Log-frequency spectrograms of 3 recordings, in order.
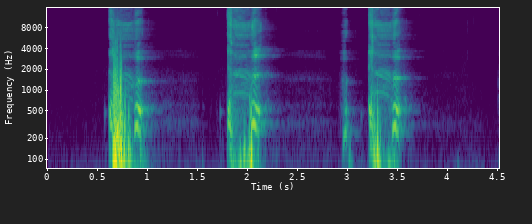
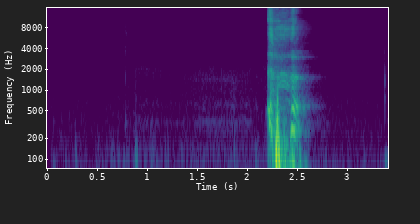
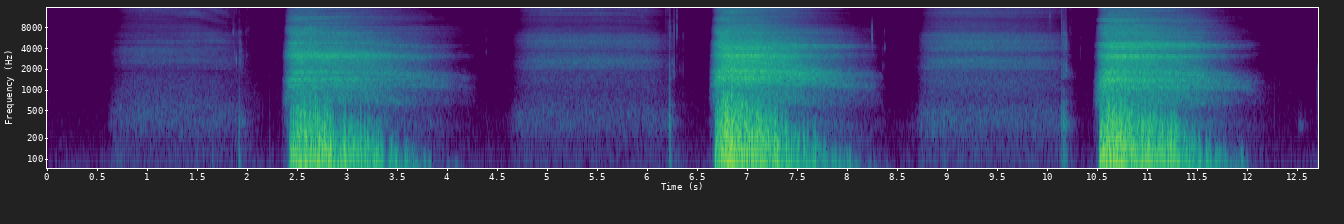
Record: three_cough_length: 4.5 s
three_cough_amplitude: 32768
three_cough_signal_mean_std_ratio: 0.27
cough_length: 3.4 s
cough_amplitude: 21336
cough_signal_mean_std_ratio: 0.17
exhalation_length: 12.7 s
exhalation_amplitude: 18537
exhalation_signal_mean_std_ratio: 0.39
survey_phase: beta (2021-08-13 to 2022-03-07)
age: 18-44
gender: Female
wearing_mask: 'No'
symptom_none: true
smoker_status: Never smoked
respiratory_condition_asthma: false
respiratory_condition_other: false
recruitment_source: REACT
submission_delay: 4 days
covid_test_result: Negative
covid_test_method: RT-qPCR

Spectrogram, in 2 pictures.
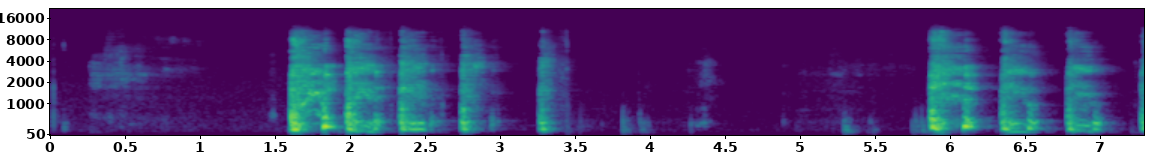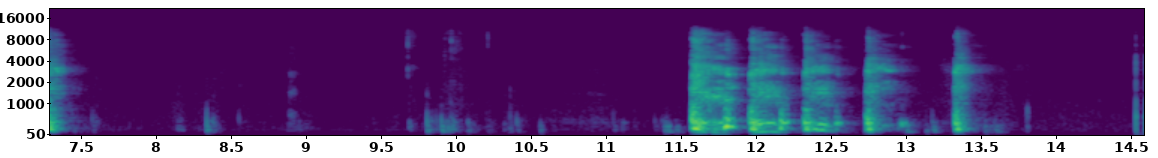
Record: three_cough_length: 14.6 s
three_cough_amplitude: 26366
three_cough_signal_mean_std_ratio: 0.27
survey_phase: beta (2021-08-13 to 2022-03-07)
age: 45-64
gender: Male
wearing_mask: 'No'
symptom_cough_any: true
symptom_new_continuous_cough: true
symptom_runny_or_blocked_nose: true
symptom_shortness_of_breath: true
symptom_sore_throat: true
symptom_fatigue: true
symptom_fever_high_temperature: true
symptom_headache: true
symptom_change_to_sense_of_smell_or_taste: true
symptom_onset: 3 days
smoker_status: Never smoked
respiratory_condition_asthma: false
respiratory_condition_other: false
recruitment_source: Test and Trace
submission_delay: 1 day
covid_test_result: Positive
covid_test_method: RT-qPCR
covid_ct_value: 19.4
covid_ct_gene: ORF1ab gene
covid_ct_mean: 19.7
covid_viral_load: 330000 copies/ml
covid_viral_load_category: Low viral load (10K-1M copies/ml)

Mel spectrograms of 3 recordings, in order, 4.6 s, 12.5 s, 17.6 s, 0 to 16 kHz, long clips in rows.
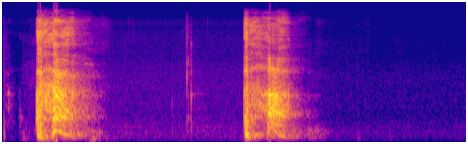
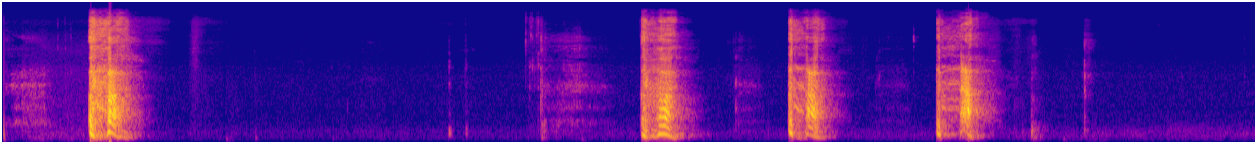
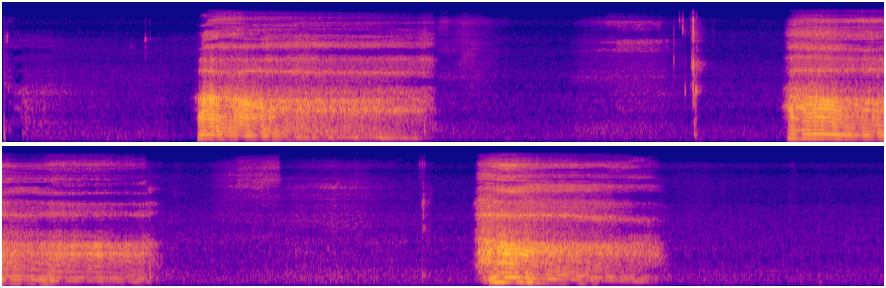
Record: cough_length: 4.6 s
cough_amplitude: 32767
cough_signal_mean_std_ratio: 0.29
three_cough_length: 12.5 s
three_cough_amplitude: 32767
three_cough_signal_mean_std_ratio: 0.2
exhalation_length: 17.6 s
exhalation_amplitude: 16429
exhalation_signal_mean_std_ratio: 0.41
survey_phase: beta (2021-08-13 to 2022-03-07)
age: 65+
gender: Male
wearing_mask: 'No'
symptom_none: true
smoker_status: Ex-smoker
respiratory_condition_asthma: false
respiratory_condition_other: false
recruitment_source: REACT
submission_delay: 1 day
covid_test_result: Negative
covid_test_method: RT-qPCR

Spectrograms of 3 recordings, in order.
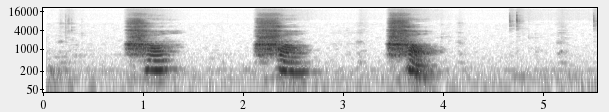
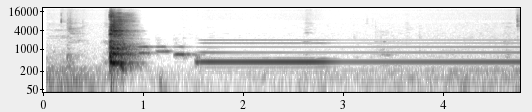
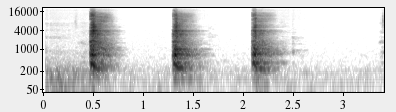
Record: exhalation_length: 5.5 s
exhalation_amplitude: 9748
exhalation_signal_mean_std_ratio: 0.42
cough_length: 4.8 s
cough_amplitude: 32768
cough_signal_mean_std_ratio: 0.28
three_cough_length: 3.4 s
three_cough_amplitude: 32768
three_cough_signal_mean_std_ratio: 0.25
survey_phase: beta (2021-08-13 to 2022-03-07)
age: 45-64
gender: Female
wearing_mask: 'No'
symptom_none: true
symptom_onset: 4 days
smoker_status: Never smoked
respiratory_condition_asthma: false
respiratory_condition_other: false
recruitment_source: REACT
submission_delay: 0 days
covid_test_result: Negative
covid_test_method: RT-qPCR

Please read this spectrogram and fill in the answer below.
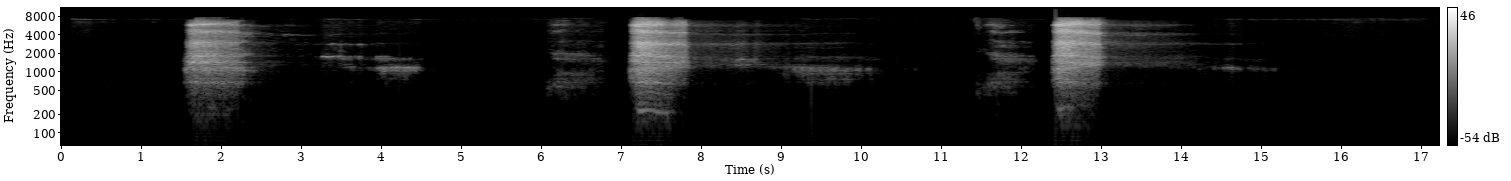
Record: exhalation_length: 17.2 s
exhalation_amplitude: 18673
exhalation_signal_mean_std_ratio: 0.28
survey_phase: alpha (2021-03-01 to 2021-08-12)
age: 45-64
gender: Female
wearing_mask: 'No'
symptom_cough_any: true
symptom_fatigue: true
symptom_onset: 5 days
smoker_status: Ex-smoker
respiratory_condition_asthma: false
respiratory_condition_other: false
recruitment_source: Test and Trace
submission_delay: 2 days
covid_test_result: Positive
covid_test_method: RT-qPCR
covid_ct_value: 11.5
covid_ct_gene: ORF1ab gene
covid_ct_mean: 12.3
covid_viral_load: 93000000 copies/ml
covid_viral_load_category: High viral load (>1M copies/ml)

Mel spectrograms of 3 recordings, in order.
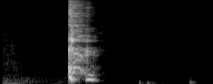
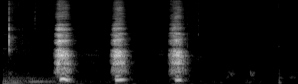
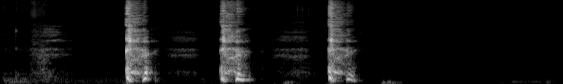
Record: cough_length: 2.1 s
cough_amplitude: 32768
cough_signal_mean_std_ratio: 0.25
exhalation_length: 3.0 s
exhalation_amplitude: 32768
exhalation_signal_mean_std_ratio: 0.29
three_cough_length: 5.6 s
three_cough_amplitude: 32768
three_cough_signal_mean_std_ratio: 0.26
survey_phase: beta (2021-08-13 to 2022-03-07)
age: 45-64
gender: Female
wearing_mask: 'No'
symptom_none: true
smoker_status: Never smoked
respiratory_condition_asthma: false
respiratory_condition_other: false
recruitment_source: Test and Trace
submission_delay: 1 day
covid_test_result: Negative
covid_test_method: RT-qPCR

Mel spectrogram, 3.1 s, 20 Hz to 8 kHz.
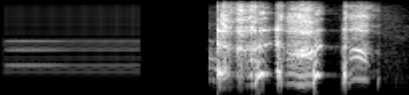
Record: cough_length: 3.1 s
cough_amplitude: 32768
cough_signal_mean_std_ratio: 0.43
survey_phase: beta (2021-08-13 to 2022-03-07)
age: 45-64
gender: Female
wearing_mask: 'No'
symptom_sore_throat: true
symptom_fatigue: true
symptom_onset: 8 days
smoker_status: Never smoked
respiratory_condition_asthma: false
respiratory_condition_other: false
recruitment_source: REACT
submission_delay: 1 day
covid_test_result: Negative
covid_test_method: RT-qPCR
influenza_a_test_result: Negative
influenza_b_test_result: Negative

